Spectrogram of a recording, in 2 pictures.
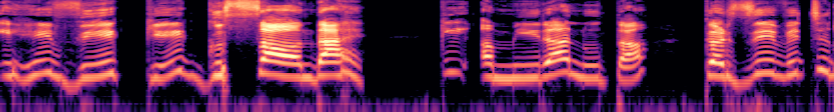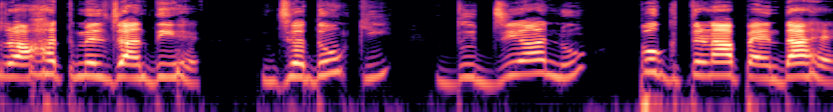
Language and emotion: Punjabi, angry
